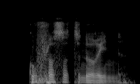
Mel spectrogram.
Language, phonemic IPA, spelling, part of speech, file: French, /ɔ.nɔ.ʁin/, Honorine, proper noun, LL-Q150 (fra)-Honorine.wav
- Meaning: a female given name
